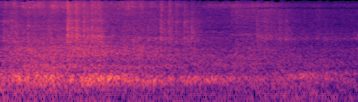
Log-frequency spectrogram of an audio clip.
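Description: A roller coaster train at Fun Spot America Atlanta rumbles steadily along its track, a loud continuous roar with faint rhythmic clatter and no voices.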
